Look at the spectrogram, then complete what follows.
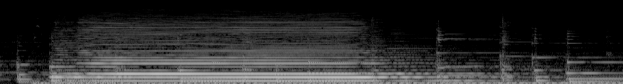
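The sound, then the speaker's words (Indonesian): The whistle of a ship crying in a harbour gives one long, steady, mournful blast lasting a few seconds, then tapers into softer lingering tones with a few faint clicks. No one speaks. “Kalau dia menangis, peluitnya berbunyi lirih dan sedih.”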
